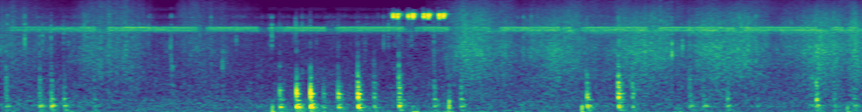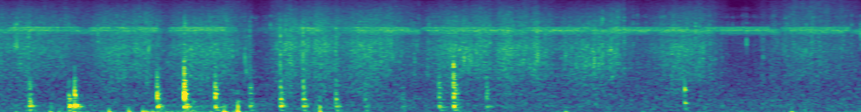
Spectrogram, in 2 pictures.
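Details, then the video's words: Grass insects for attracting cats, keeping up a constant piercing high trill, with a short burst of rapid pulsed chirps early on and intermittent light clicks and patter. "풀벌레 울음소리"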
